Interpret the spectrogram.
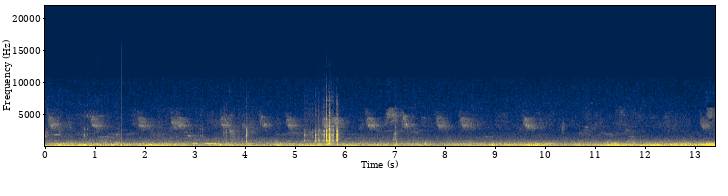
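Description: Small birds chirping over and over, short high notes every half second or so, with a brief rattling call about six seconds in. A few soft low knocks near the start over a low background hum of outdoor noise.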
